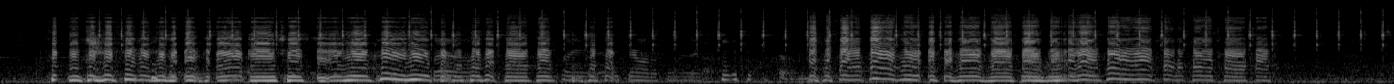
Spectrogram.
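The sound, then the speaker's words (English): A buzzy kazoo hums a wandering melody, its nasal tone sliding between notes for about fourteen seconds with only brief pauses. “Kazoo us!”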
